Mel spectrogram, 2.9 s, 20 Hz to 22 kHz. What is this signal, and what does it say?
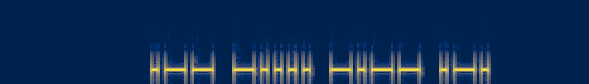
Morse code, heard as a keyed tone, about 34 wpm, 700 Hz. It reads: W6YR
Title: Call Signs Repeated 3x - 35wpm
